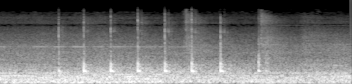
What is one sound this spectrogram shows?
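A mallet taps sharply on wood in quick repeated blows.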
